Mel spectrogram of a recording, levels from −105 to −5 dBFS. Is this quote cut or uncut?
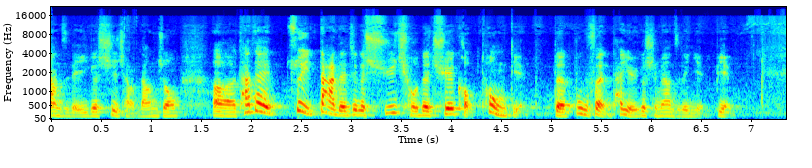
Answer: uncut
